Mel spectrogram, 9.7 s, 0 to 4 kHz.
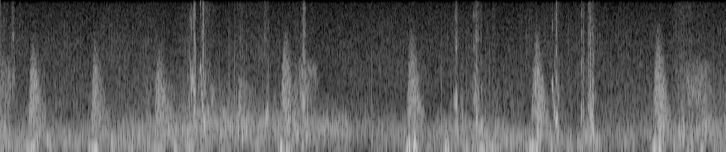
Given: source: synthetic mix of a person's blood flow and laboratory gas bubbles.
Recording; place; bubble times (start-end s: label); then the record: Doppler ultrasound of blood flow; subclavian vein
0.00-0.21 s: bubbles
2.44-2.86 s: bubbles
3.12-3.42 s: bubbles
3.50-3.60 s: bubbles
3.90-4.26 s: bubbles
6.04-6.18 s: bubbles
6.29-6.46 s: bubbles
7.33-7.48 s: bubbles
7.72-7.96 s: bubbles
8.97-9.48 s: bubbles
From the record:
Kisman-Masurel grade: 232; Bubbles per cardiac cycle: several, 3 to 8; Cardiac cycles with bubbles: 50 to 99%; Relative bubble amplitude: moderate (0.250 to 0.450); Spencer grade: 3 (all of the cardiac periods contain showers or single bubble signals, but not dominating or overriding the cardiac motion signals); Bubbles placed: anywhere in the cardiac cycle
